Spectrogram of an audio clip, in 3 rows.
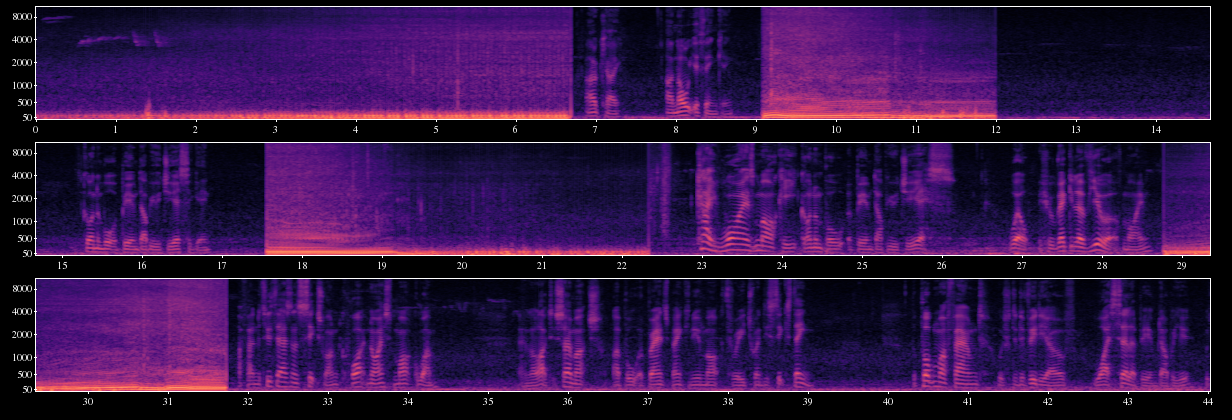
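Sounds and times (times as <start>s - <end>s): motorcycle engine rumble: 0.0s - 6.7s, 9.1s - 12.0s, 17.6s - 22.4s, 28.8s - 31.8s.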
